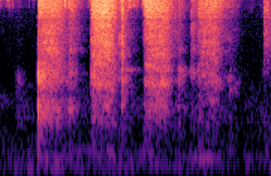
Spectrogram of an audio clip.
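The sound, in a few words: makeup setting spray pump spraying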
